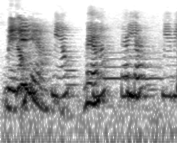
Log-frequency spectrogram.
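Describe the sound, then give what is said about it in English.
A voice imitates a cat, making a few drawn-out, rising and falling meows in quick succession, fairly loud with no other sounds. “Meow.”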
